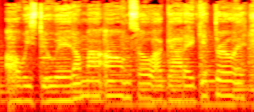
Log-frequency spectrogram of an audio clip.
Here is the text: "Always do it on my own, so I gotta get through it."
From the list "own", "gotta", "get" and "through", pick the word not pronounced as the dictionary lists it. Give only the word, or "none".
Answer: none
